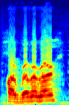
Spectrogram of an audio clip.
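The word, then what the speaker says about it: ホロロホルル: Malfestio's Japanese name is pronounced Horururu or Ruru. So I like made a joke that like what makes a Malfestio laugh, and then they said that. Halulu? Horururu. Halulu? Hororohoru. That's how you pronounce it.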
